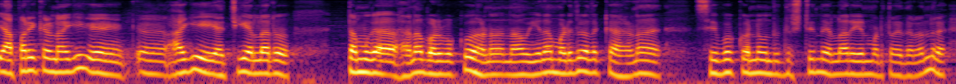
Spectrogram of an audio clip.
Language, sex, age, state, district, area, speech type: Kannada, male, 45-60, Karnataka, Dharwad, rural, spontaneous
